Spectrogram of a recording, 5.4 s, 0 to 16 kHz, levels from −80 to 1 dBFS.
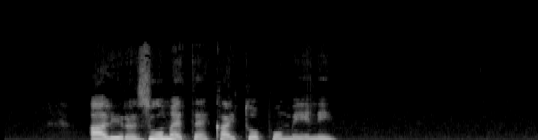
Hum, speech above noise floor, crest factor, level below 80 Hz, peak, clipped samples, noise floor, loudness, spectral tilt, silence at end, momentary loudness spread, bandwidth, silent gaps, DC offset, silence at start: none; 41 dB; 18 dB; -60 dBFS; -10 dBFS; under 0.1%; -66 dBFS; -26 LUFS; -6.5 dB/octave; 2.05 s; 10 LU; 11 kHz; none; under 0.1%; 0.9 s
